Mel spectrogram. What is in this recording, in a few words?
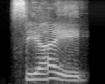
"CIA", Indian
